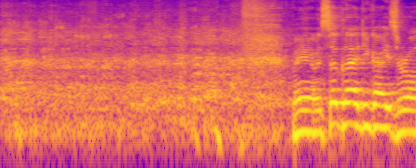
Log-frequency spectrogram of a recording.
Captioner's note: audience laughing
